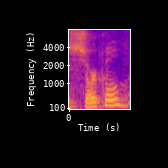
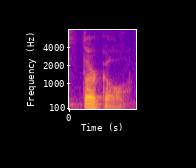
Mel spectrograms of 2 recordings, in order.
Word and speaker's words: Thurkel: At an early age, I began attending Thurkel Elementary, often mispronounced, often questioned about, was the school really Circle and not Thurkel? And no, the answer still remains Thurkel.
